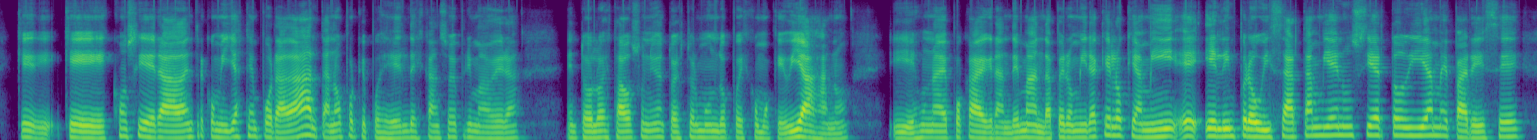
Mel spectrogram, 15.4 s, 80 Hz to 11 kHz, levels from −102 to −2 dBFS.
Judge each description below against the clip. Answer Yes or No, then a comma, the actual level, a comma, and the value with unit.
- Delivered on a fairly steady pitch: No, average, 3.2 semitones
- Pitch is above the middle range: No, medium, 150 Hz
